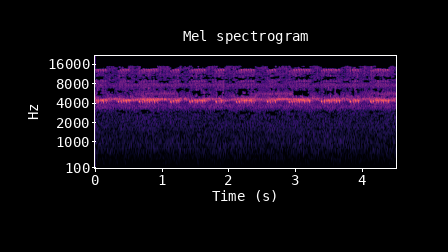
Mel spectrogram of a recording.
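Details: A high insect trill from a relaxing nature recording, buzzing in rapid pulses grouped into bursts of roughly a third of a second, steady throughout with soft background hiss.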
